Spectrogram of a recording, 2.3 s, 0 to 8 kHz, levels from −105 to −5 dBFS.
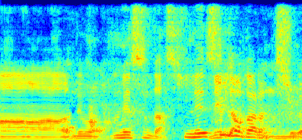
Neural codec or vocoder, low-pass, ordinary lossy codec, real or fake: codec, 16 kHz, 4.8 kbps, FACodec; none; none; fake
